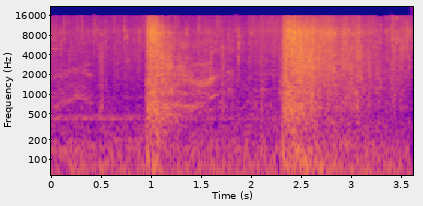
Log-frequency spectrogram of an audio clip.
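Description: A revolver fires loud shots.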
